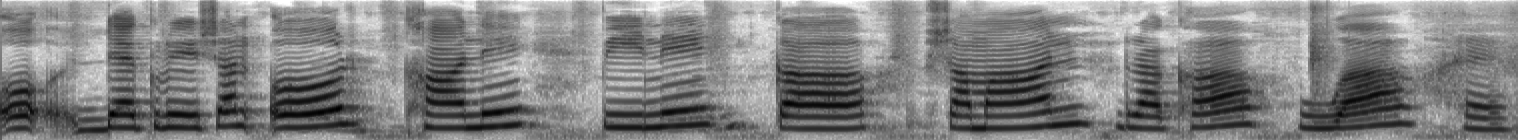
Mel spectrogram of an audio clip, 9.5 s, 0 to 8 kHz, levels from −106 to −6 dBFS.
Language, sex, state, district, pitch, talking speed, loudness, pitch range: Hindi, male, Madhya Pradesh, Katni, 280 Hz, 65 wpm, -14 LUFS, 265-310 Hz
